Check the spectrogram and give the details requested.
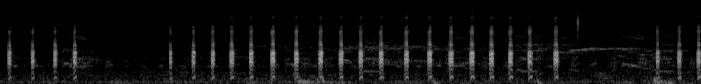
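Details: Red junglefowl recorded on 16 December 2021 giving a rapid series of short, sharp clucks, about three per second, steady with a brief pause early on, over faint background rustling.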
